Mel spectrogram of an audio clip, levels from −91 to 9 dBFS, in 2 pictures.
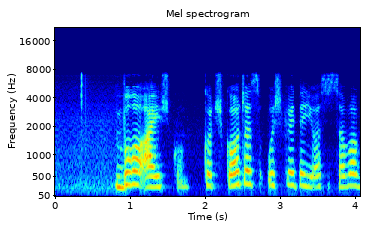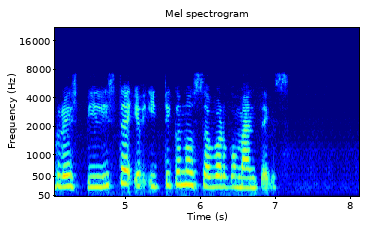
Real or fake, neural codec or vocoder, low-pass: fake; codec, 16 kHz, 0.4 kbps, LongCat-Audio-Codec; 7.2 kHz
